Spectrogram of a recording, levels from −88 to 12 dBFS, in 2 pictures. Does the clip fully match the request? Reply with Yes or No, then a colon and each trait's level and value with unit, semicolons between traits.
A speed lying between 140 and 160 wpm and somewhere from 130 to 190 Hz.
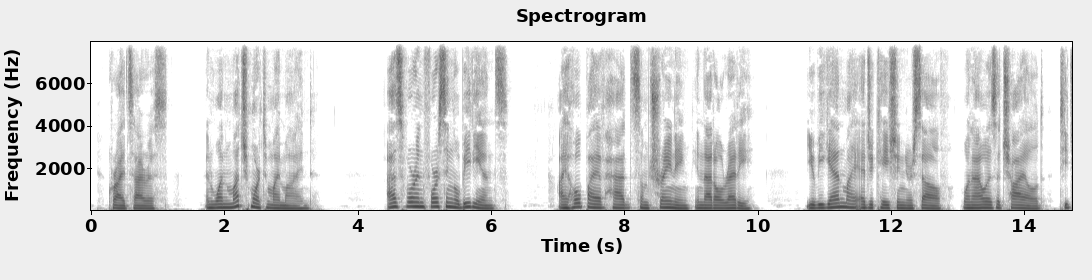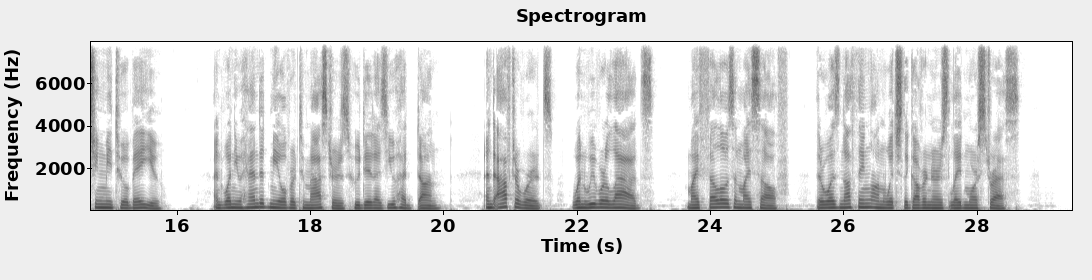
Yes: average, 150 wpm; medium, 140 Hz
